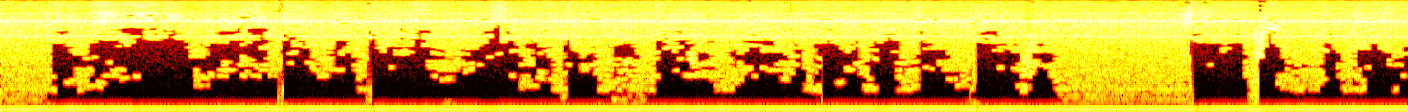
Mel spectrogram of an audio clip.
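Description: Steady low electrical mains hum, with faint broken hiss and crackle above it.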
